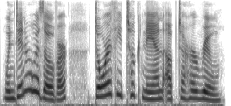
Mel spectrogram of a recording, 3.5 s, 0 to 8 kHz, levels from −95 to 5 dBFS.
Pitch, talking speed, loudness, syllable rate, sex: 245 Hz, 190 wpm, -17 LUFS, 5.3 syllables/s, female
